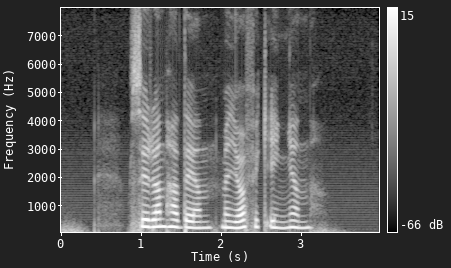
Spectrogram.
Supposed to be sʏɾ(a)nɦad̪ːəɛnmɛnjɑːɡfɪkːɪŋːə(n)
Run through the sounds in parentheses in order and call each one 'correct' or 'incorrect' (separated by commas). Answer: correct, correct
